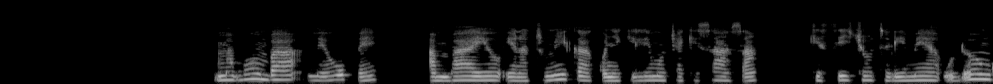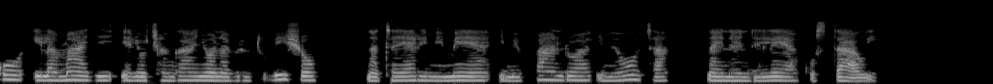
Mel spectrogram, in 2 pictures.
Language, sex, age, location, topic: Swahili, female, 25-35, Dar es Salaam, agriculture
